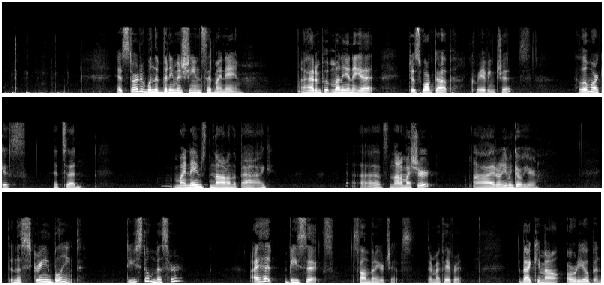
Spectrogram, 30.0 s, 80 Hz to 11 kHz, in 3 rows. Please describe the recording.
Speech > Solo speech
“The Vending Machine Knows My Name” (surreal / absurd horror / deadpan weird)
A deadpan descent into vending machine madness. Bizarre, slightly creepy, and oddly emotional—perfect for strange audio fiction or voice acting with a twist. Script: It started when the vending machine said my name. I hadn’t put money in yet. Just walked up, craving chips. “Hello, Marcus,” it said. My name’s not on my badge. Not on my shirt. I don’t even go here. Then the screen blinked: “Do you still miss her?” I hit B6. Salt & vinegar. The bag came out already open. Yesterday it offered me forgiveness. Today it offered a knife and a choice. I think it’s trying to help. The weird part? The chips are still really good.
Script, absurd, weirdfiction, surrealhorror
